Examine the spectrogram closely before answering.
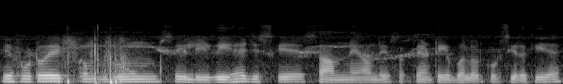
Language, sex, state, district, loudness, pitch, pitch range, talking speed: Hindi, male, Delhi, New Delhi, -20 LUFS, 115 Hz, 110-125 Hz, 215 wpm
